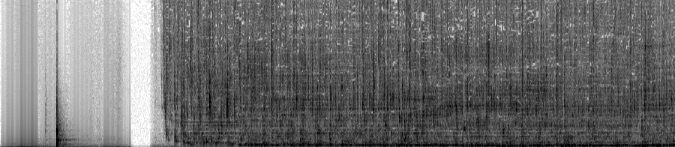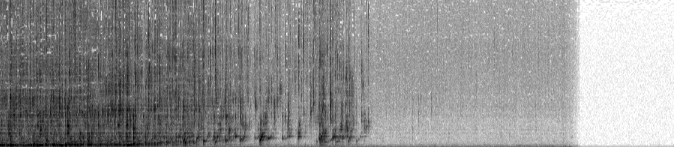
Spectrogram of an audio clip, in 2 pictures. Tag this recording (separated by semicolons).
toilet; peeing; pee; stream; urinating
